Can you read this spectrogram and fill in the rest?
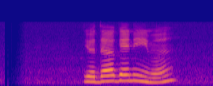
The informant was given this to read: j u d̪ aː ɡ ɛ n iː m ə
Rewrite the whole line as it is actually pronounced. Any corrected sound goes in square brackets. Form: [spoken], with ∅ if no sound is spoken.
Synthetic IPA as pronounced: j [o] d̪ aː ɡ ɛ n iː m ə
